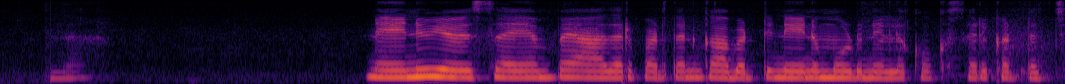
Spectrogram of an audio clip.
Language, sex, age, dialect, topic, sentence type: Telugu, female, 41-45, Telangana, banking, question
